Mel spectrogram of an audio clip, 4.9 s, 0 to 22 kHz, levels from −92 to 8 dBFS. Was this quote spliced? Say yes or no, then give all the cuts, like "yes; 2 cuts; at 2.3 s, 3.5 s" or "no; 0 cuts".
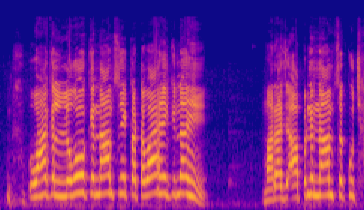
no; 0 cuts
